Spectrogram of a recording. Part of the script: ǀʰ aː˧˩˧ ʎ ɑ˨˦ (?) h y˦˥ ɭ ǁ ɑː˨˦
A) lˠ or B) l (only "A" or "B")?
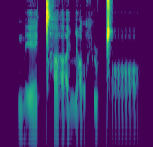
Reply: A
